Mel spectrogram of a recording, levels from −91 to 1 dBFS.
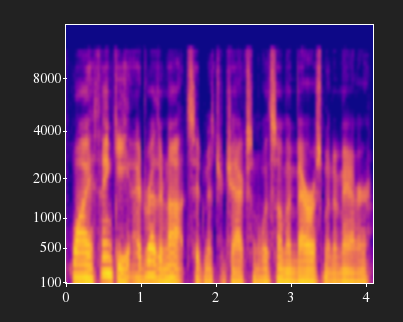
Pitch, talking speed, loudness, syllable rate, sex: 120 Hz, 190 wpm, -15 LUFS, 5.1 syllables/s, male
